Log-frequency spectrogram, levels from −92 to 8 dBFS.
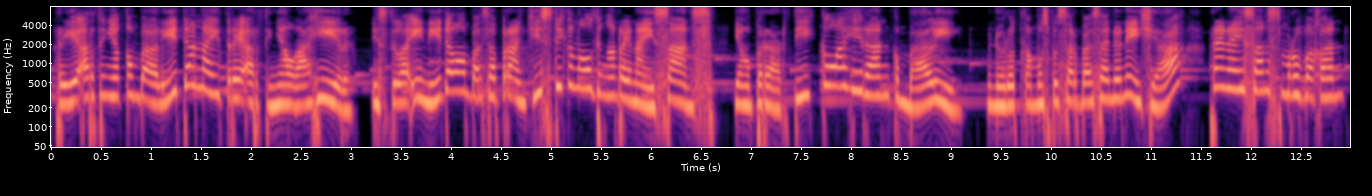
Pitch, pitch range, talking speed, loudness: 275 Hz, 230-315 Hz, 120 wpm, -15 LUFS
